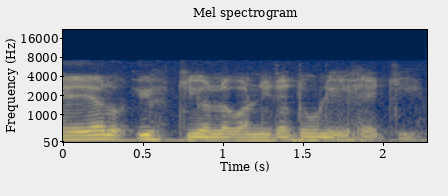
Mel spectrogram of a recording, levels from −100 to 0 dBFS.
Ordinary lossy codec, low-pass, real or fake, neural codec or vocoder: none; 7.2 kHz; real; none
